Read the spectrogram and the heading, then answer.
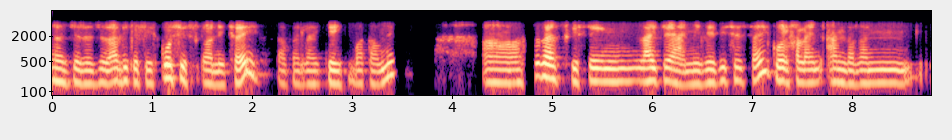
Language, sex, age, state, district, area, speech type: Nepali, female, 30-45, West Bengal, Darjeeling, rural, conversation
